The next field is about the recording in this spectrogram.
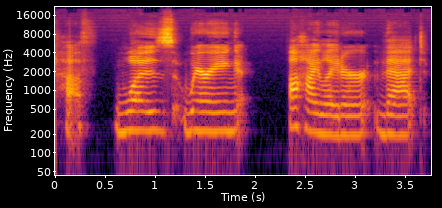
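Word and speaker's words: Hough: with the Stars, Julianne, I think it's pronounced Huff, was wearing a highlighter that people just could not get enough of.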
